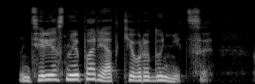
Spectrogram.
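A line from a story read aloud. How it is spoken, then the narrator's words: Smirking grunt. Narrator (Russian): хмыкнул Павел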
